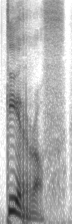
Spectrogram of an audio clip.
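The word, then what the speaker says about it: troff: Y el gran protagonista de esta historia es Trof, que se pronuncia Tirrof.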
